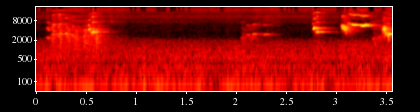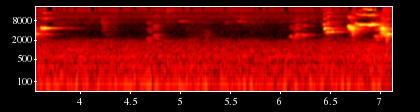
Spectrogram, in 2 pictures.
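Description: A linnet-canary mule sings three short bursts of bright, twittering, high-pitched notes with pauses between them, over a steady low hum.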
